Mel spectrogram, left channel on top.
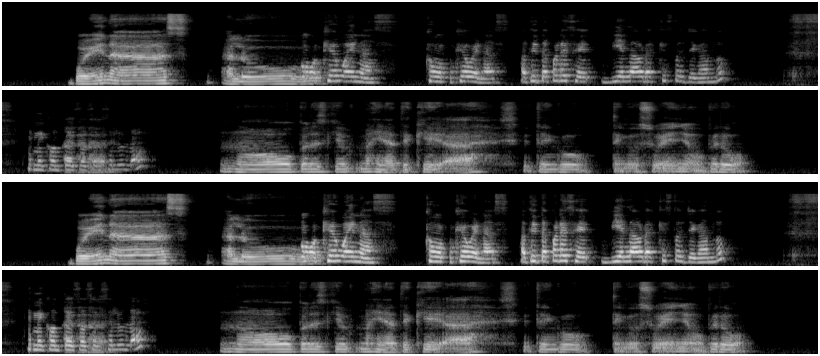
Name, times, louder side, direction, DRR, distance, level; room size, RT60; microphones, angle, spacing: voice 1, 0.7-1.8 2.2-3.2 7.9-8.2 8.8-9.2 10.3-15.7, right 1 dB, 5° right, 0.4 m, -21 dB
voice 2, 3.0-3.9 4.2-7.3 8.4-9.6, right 7 dB, 75° right, 0.3 m, -18 dB
2.9 x 2.3 x 4.0 m
head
